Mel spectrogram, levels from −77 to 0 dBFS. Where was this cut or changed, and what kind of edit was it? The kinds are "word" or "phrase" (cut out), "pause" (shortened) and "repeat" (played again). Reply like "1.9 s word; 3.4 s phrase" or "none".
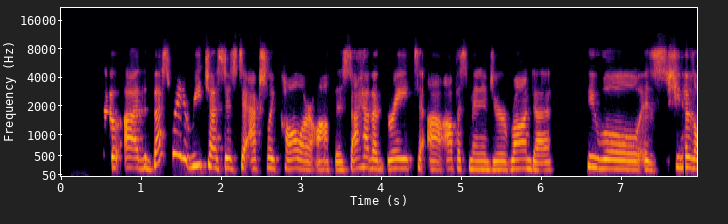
none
